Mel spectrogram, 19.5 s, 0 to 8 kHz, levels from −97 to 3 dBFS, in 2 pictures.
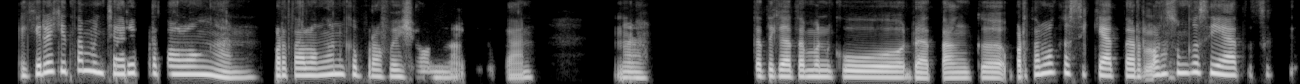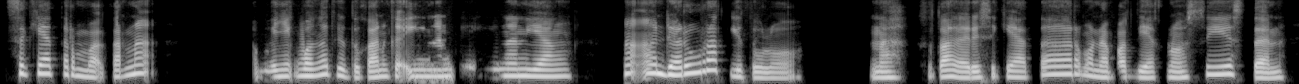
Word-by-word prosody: Akhirnya 265 +10 +3
kita 330 +1 -1
mencari 285 -5 +3
pertolongan, 240 - +1
pertolongan 215 +3 +2
ke - - -15
profesional, 170 -4 -4 0.2
gitu - - -31
kan. 75 +2 -5 0.6
Nah, 160 -1 -2 0.8
ketika 190 -1 +2
temenku 175 -2 +3
datang 150 0 0
ke 155 -1 0
pertama 240 +11 +1
ke 300 - -4
psikiater, 205 -5 0
langsung 260 +5 +1
ke 305 - +2
siat 240 -6 +3
seki 235 0 -22
psikiater, 260 -2 -1
Mbak. 175 -4 -1
Karena 250 +10 0 0.8
m - - -12
banyak 185 +3 -1
banget, 205 +4 +3
gitu 160 - -3
kan, 170 +2 +2
keinginan-keinginan 195 - -1
yang 190 -1 +3 0.5
heeh, 280 0 +1
darurat, 285 +11 +4
gitu 170 -4 -2
loh. 150 +3 -6 0.6
Nah, 160 0 0
setelah 180 -2 +1
dari 165 - +3
psikiater 205 +11 -1
mendapat 170 -3 0
diagnosis 170 +10 -1
dan 155 0 +1
195 Hz, 130 wpm, -20 LUFS, 165-245 Hz, 0.8 s, darurat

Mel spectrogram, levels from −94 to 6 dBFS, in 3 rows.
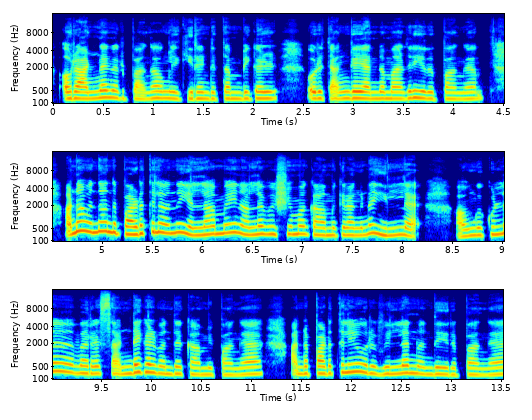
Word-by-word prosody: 1 235 - +4
அண்ணன் 255 +3 +1
இருப்பாங்க. 225 0 -5
அவங்களுக்கு 225 -2 -2
2 220 -1 -2
தம்பிகள், 225 +1 0 0.4
1 230 - +3
தங்கை 235 +1 +3
அந்த 225 +1 -1
மாதிரி 235 +3 0
இருப்பாங்க. 215 0 -4 0.5
ஆனா, 365 - +6
வந்து 400 +2 +4
அந்த 365 -3 +3
படத்துல 330 +5 +4
வந்து 360 +2 +1
எல்லாமே 310 +5 +1
நல்ல 280 +1 0 0.2
விஷயமா 305 +1 -1
காமிக்கிறாங்கன்னா, 270 +3 0
இல்ல. 275 +1 -1 0.5
அவங்களுக்குள்ள 270 +6 -1 0.3
வர 260 -1 +1 0.2
சண்டைகள் 295 +4 +2
வந்து 250 0 -2
காமிப்பாங்க. 225 -1 -5 0.5
அந்த 255 - -1
படத்துலயும் 295 +5 +1
1 260 - -1
வில்லன் 270 +2 0
வந்து 235 +1 -2
இருப்பாங்க. 220 0 -5
255 Hz, 140 wpm, -23 LUFS, 225-295 Hz, 0.5 s, ஆனா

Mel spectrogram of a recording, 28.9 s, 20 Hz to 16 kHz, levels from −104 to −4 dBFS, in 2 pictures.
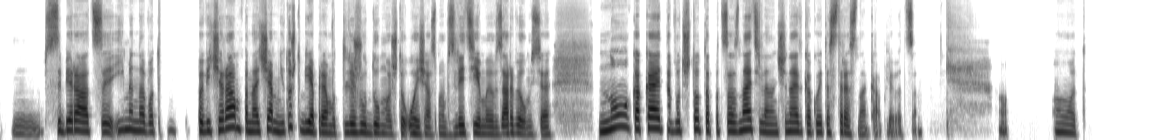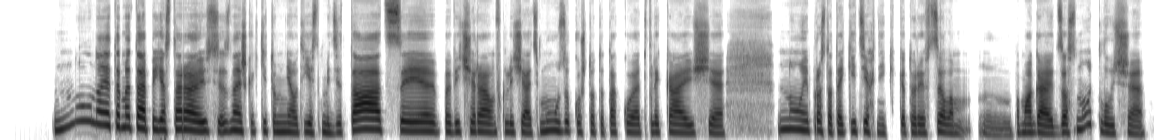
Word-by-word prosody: м, 135 -3 -15
собираться 205 -2 +1
именно 210 +2 -2
вот 185 -1 -8 0.4
по - - -1
вечерам, 225 +7 +3
по 215 - -3
ночам. 195 +3 +1
Не 185 - -3
то 295 - -4
чтобы 220 -8 -6
я 190 - +6
прям 170 -1 0
вот 155 +2 -12
лежу, 175 0 0
думаю, 160 -2 -4
что: 140 - -5
ой, 160 -2 -1
щас 140 -2 -7
мы 145 - -10
взлетим 155 +3 -2
и 145 - -3
взорвемся, 140 -2 -2 0.6
но 260 +9 +1
какая-то 245 -2 +4
вот, 200 0 -5
что-то 210 -3 -2
подсознательно 200 0 0
начинает 195 +2 -2
какой-то 175 0 -5
стресс 165 -4 -4
накапливаться. - - -12 1.0
О, - - -13 0.6
вот. 175 -4 -7 1.6
Ну, 350 - -4
на 350 -2 +3
этом 295 -3 +2
этапе 250 -4 +5
я 225 0 +3
стараюсь, 210 -3 +4
знаешь, 200 +2 0
какие-то 190 +1 -8
у - - -1
меня 185 -1 0
вот 170 -1 -5
есть 180 -1 -4
медитации, 200 +2 +5
по 195 - -1
вечерам 190 -1 0
включать 180 -2 -3
музыку, 200 -1 -3
что-то 175 -1 -8
такое 175 0 -3
отвлекающее, 170 -2 -1 0.6
ну 235 0 -1
и 215 - 0
просто 195 -3 -3
такие 180 +3 -3
техники, 175 -5 -5
которые, 170 -1 -3
в - - -12
целом, 180 +2 -3
м, 125 -6 -14
помогают 170 -2 +2
заснуть 235 - -2
лучше, 160 -4 -3
185 Hz, 135 wpm, -23 LUFS, 170-215 Hz, 1.6 s, я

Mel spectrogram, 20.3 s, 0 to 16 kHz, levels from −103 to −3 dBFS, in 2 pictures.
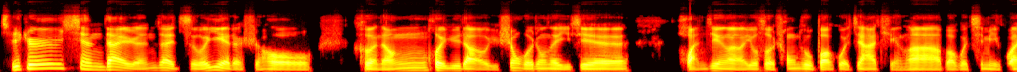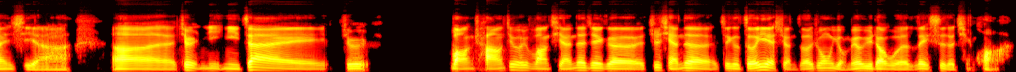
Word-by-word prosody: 其 155 - 0
实 210 +3 +3
现 170 -8 -1
代 150 0 +5
人 100 +1 -2
在 125 -3 +2
择 100 +1 -2
业 135 +2 +3
的 85 -2 -5
时 85 - -9
候， 85 -2 0 0.4
可 95 -1 +2
能 110 +9 -2
会 120 - +5
遇 110 0 -4
到 90 -4 +2
与 80 - -13
生 120 +6 -2
活 100 -1 0
中 100 0 -4
的 95 -1 0
一 90 - -6
些 95 -1 +2 0.5
环 90 +1 +2
境 105 -1 +1
啊， 90 -2 +1
有 90 0 -3
所 - - -1
冲 100 0 -6
突， 100 -2 -2
包 85 +1 +4
括 - - -4
家 - - +2
庭 75 -2 -11
啊， 85 0 +4
包 85 0 -2
括 85 +1 -5
亲 95 - -6
密 90 -2 -6
关 95 +3 0
系 90 -2 -4
啊。 75 0 -4 0.4
呃， 90 -2 +2
就 130 - +2
是 120 - -2
你 105 +1 -6
你 100 -1 0
在， 100 -8 +2
就 105 - -3
是 105 - -2 0.8
往 100 -1 +3
常， 100 +1 +1
就 135 +2 -4
是 125 - -4
往 100 -3 -1
前 95 +1 -2
的 125 0 0
这 115 -1 +1
个 95 -3 +1
之 130 +6 -6
前 95 -4 +1
的 105 -6 +1
这 110 - -6
个 100 - -3
择 - - +3
业 - - +4
选 80 - -7
择 95 +4 -3
中， 115 0 -4
有 - - -5
没 - - -5
有 110 - +1
遇 105 - -1
到 95 -2 +3
过 85 -1 -3
类 105 +4 -2
似 - - -4
的 - - -3
情 - - -8
况 - - -1
啊？ - - -11
95 Hz, 240 characters per minute, -24 LUFS, 90-110 Hz, 0.8 s, 代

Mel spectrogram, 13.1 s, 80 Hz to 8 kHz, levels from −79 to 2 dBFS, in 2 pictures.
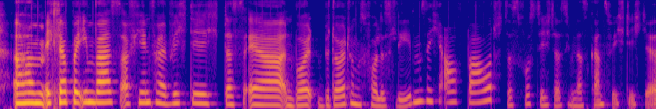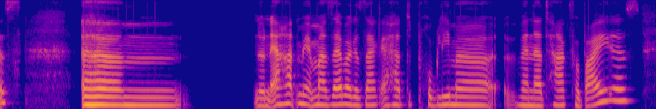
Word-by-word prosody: Ähm, 260 0 +9
ich 260 - +7
glaube, 280 0 +7
bei 275 - +9
ihm 280 +1 +4
war's 275 0 +6
auf 235 - -2
jeden 270 +2 -1
Fall 250 -4 -2
wichtig, 250 -1 -3
dass 220 -1 -4
er 210 -1 +3
'n 195 - -3
beu 200 +2 -1
bedeutungsvolles 200 -1 -6
Leben 200 +11 -7
sich 305 +3 -10
aufbaut. 280 +4 -6
Das 195 +2 -16
wusste 230 -3 -13
ich, 200 - -12
dass 200 - -14
ihm 200 - -14
das 180 +1 -12
ganz 225 0 -9
wichtig - - -16
ist. - - -7 0.6
Ähm, 205 -1 +3 0.7
und 185 -1 -6
er 220 - +1
hat 245 0 -3
mir 240 -2 -4
immer 210 0 -3
selber 220 +1 -1
gesagt, 205 0 -6
er 200 - -8
hatte 210 0 -8
Probleme, 210 -1 -5 0.2
wenn 200 -2 -5
der 190 0 -3
Tag 200 +1 -7
vorbei 190 +5 -3 0.2
ist, 315 0 -13
215 Hz, 195 wpm, -22 LUFS, 200-255 Hz, 0.7 s, Ähm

